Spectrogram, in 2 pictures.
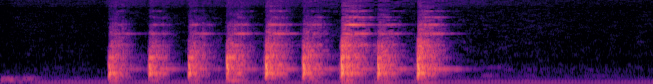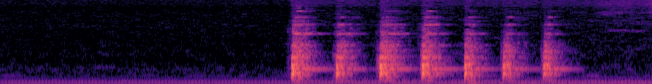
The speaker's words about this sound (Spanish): Ay, creo que abren, llaman a la puerta. ¿Quién será a estas horas?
